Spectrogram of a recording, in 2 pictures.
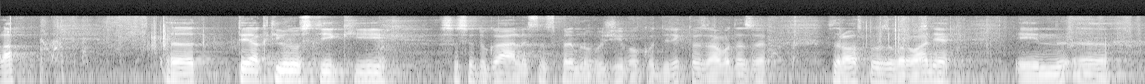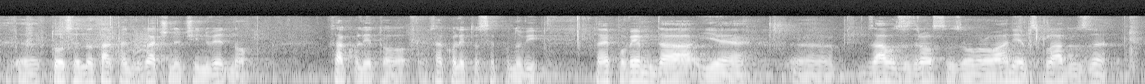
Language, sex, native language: Slovenian, male, Slovenian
